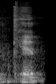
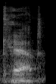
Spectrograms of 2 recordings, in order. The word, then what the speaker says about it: kit: The word kit sounds like a kit, not cat, like kit, box, you know?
